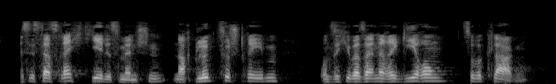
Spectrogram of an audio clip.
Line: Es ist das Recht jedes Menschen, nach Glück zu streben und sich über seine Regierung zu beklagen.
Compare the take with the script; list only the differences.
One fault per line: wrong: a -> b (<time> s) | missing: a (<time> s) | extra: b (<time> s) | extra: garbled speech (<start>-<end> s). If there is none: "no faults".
no faults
